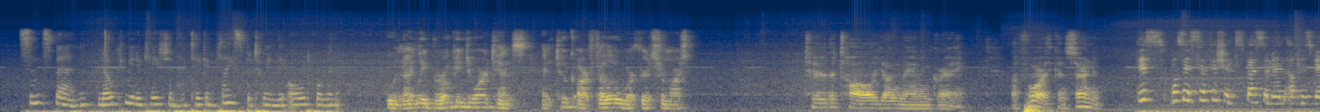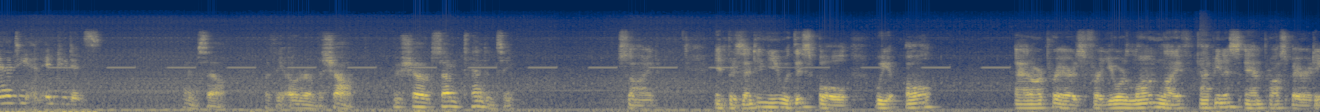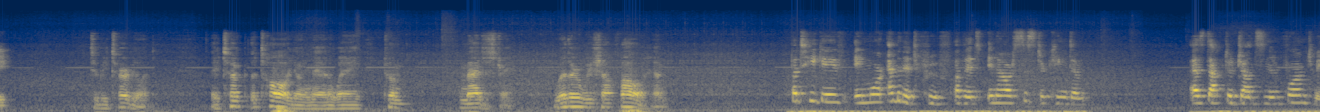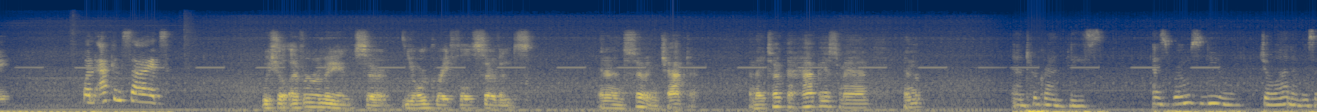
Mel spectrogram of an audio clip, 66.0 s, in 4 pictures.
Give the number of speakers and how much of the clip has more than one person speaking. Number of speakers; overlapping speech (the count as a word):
four, no overlap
